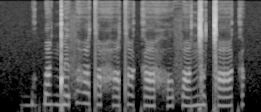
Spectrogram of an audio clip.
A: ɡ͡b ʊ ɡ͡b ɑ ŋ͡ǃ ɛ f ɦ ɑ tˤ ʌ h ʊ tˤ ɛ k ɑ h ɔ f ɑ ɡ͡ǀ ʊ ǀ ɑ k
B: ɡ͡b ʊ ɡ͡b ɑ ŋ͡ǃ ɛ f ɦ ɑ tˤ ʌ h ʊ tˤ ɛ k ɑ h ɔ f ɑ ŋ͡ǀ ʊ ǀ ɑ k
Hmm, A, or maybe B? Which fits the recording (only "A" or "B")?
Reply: B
